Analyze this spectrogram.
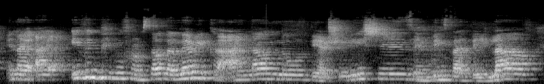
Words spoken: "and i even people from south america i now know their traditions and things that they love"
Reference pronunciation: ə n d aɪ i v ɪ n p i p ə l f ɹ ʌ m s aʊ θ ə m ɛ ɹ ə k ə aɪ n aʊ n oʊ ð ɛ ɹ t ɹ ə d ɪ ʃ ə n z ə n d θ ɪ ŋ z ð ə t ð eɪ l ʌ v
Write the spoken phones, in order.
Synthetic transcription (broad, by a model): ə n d aɪ i v ɪ n p i p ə l f ɹ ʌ m s aʊ θ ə m ɛ ɹ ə k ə aɪ n aʊ n oʊ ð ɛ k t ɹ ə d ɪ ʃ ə n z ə n θ ɪ ŋ z ð ə t ð eɪ l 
